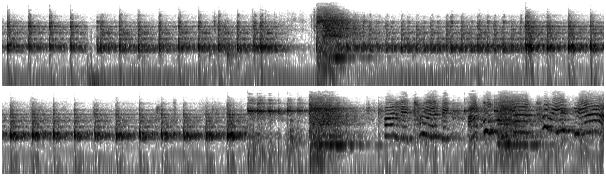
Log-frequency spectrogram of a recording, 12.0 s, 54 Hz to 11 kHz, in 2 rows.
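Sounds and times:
rapid wood-block beat: 0:00.0 - 0:09.9
cymbal crash: 0:03.1 - 0:07.0.

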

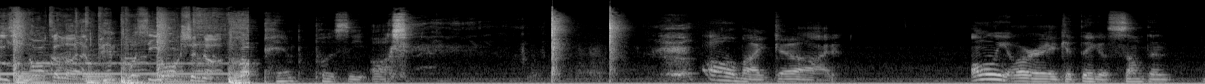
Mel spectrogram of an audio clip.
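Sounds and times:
sharp hand slaps: 0:05.5 - 0:06.3.

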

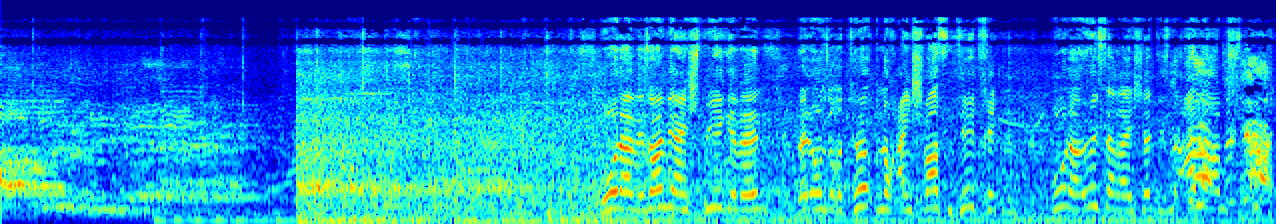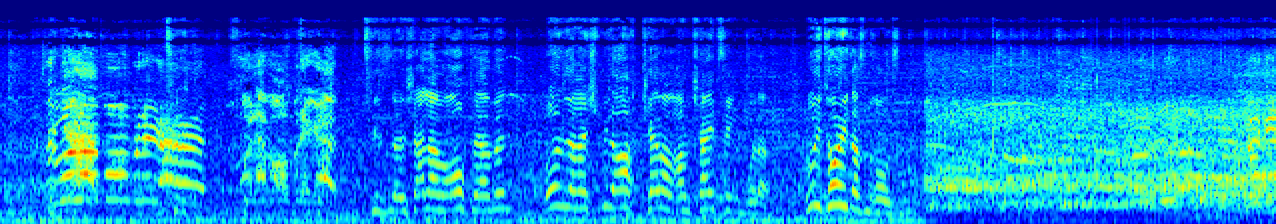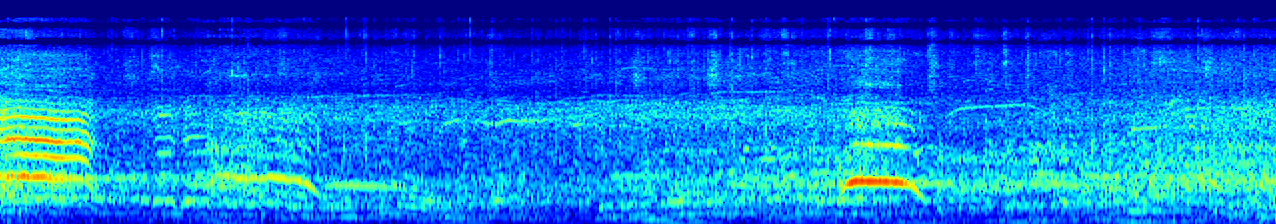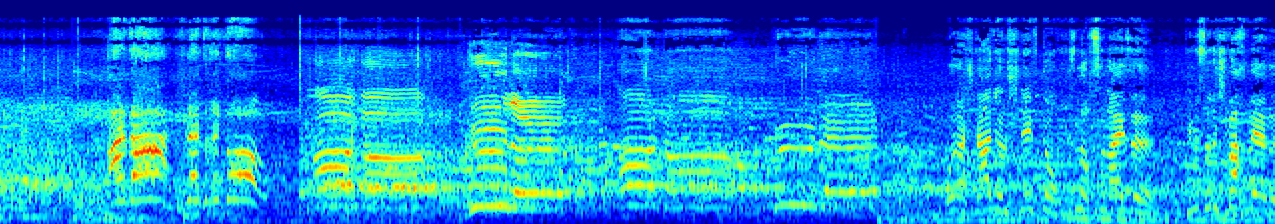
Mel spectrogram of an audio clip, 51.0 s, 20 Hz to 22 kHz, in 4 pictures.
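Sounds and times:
stadium crowd hubbub: 0:00.0 - 0:51.0
men shouting and whooping: 0:33.8 - 0:34.8.

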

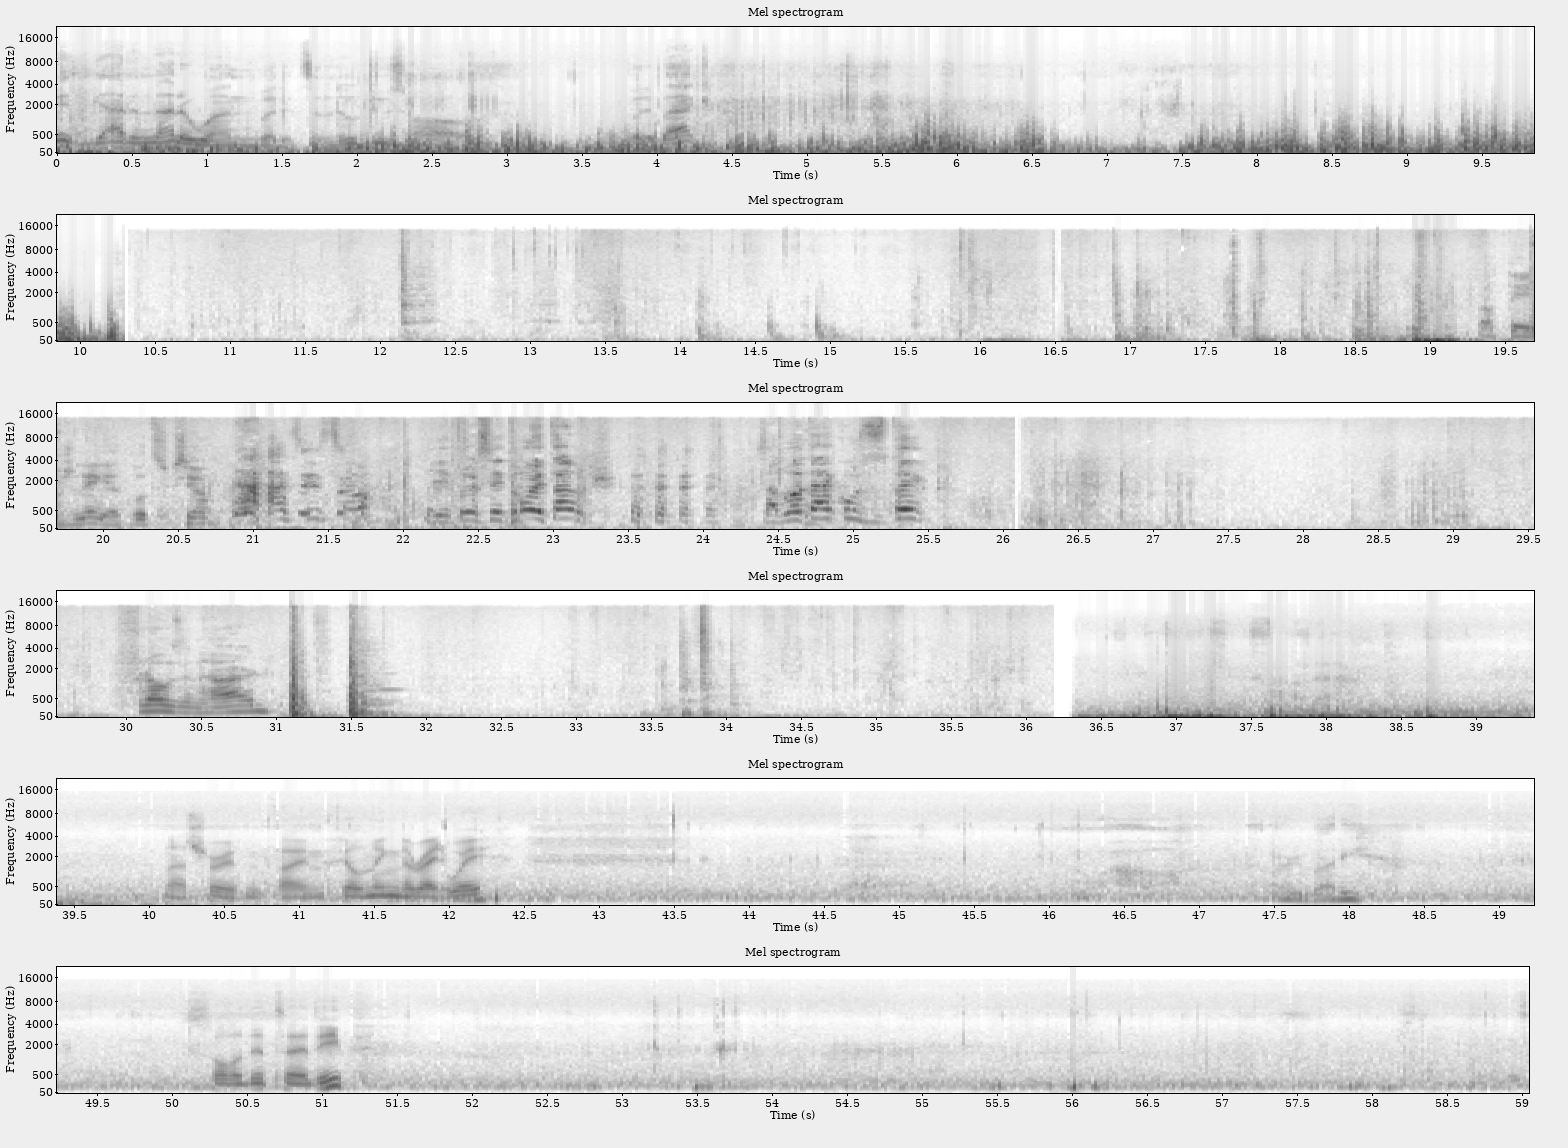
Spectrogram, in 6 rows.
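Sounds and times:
microphone handling noise: 0:00.0 - 0:10.3, 0:35.7 - 0:40.9.

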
